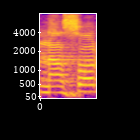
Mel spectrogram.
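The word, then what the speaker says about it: نصر: এখানে সোয়াদ আছে, নাসর মানে সাহায্য, আর নুন সিন র নাসর মানে ঈগল পাখি। আপনি যদি মুখটা গোল করে শুদ্ধ করে উচ্চারণ না করেন, অর্থ আকাশ পাতাল পাল্টিয়ে যাবে।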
